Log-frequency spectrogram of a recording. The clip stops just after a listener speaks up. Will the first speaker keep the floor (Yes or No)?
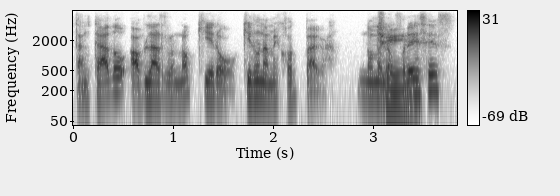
Yes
